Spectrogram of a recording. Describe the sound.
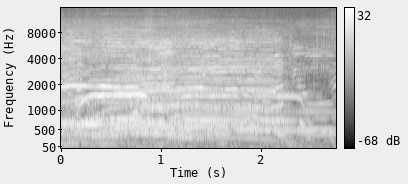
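Crowd cheering and whooping at a live event, a loud continuous roar of many voices with shrill whoops on top that holds steady for the whole stretch.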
